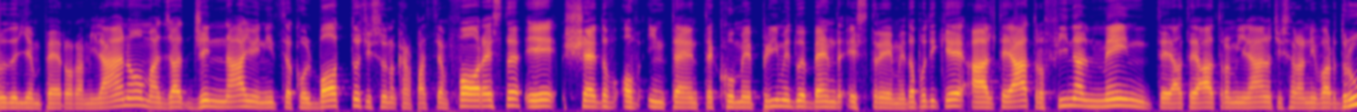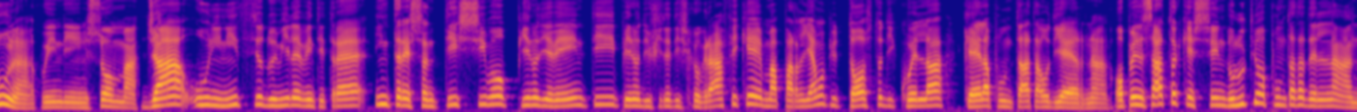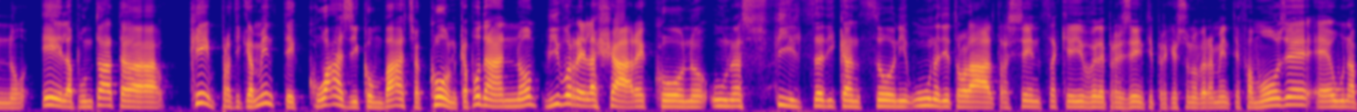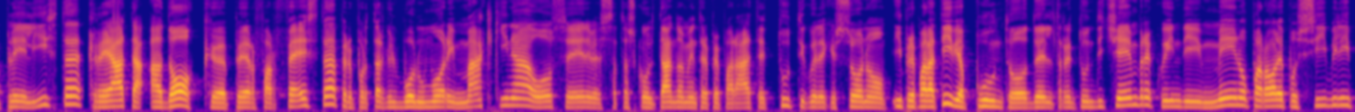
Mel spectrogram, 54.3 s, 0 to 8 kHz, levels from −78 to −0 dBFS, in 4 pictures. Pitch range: 140-180 Hz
